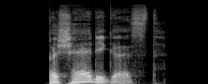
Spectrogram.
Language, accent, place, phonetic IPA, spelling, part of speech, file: German, Germany, Berlin, [bəˈʃɛːdɪɡəst], beschädigest, verb, De-beschädigest.ogg
- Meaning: second-person singular subjunctive I of beschädigen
